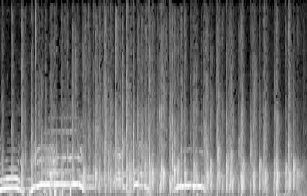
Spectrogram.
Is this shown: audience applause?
yes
